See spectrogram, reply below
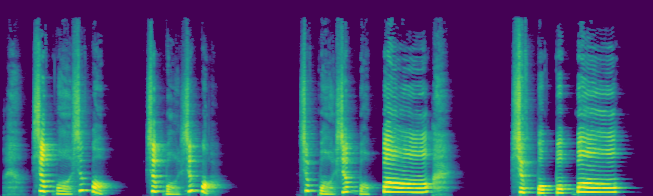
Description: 妹 しこしこ音声; おにいちゃんアイスぅー！

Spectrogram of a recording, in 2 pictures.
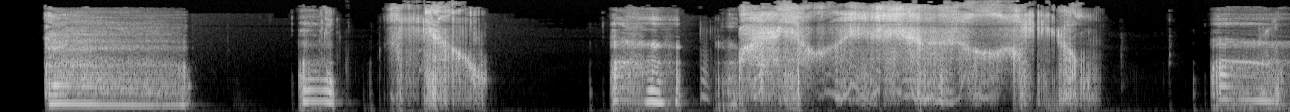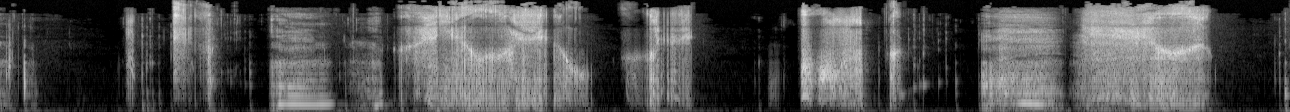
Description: パイズリフェラ(弱)：陰茎を胸で挟みながら亀頭を舐める; 実用ボイス抜粋集

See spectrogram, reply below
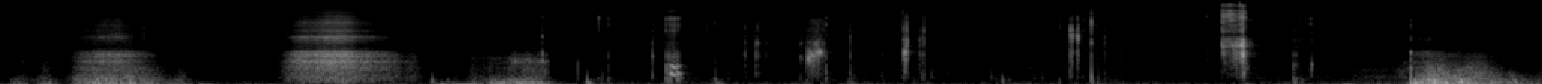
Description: ちゅっ…ちゅっ…, ASMR

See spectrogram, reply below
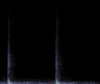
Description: ぽんぽん音

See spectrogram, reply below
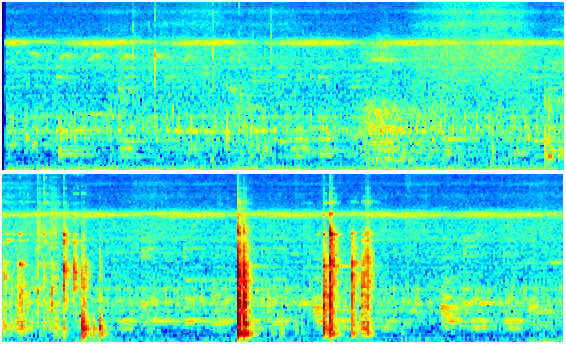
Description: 珈琲の音; すずしろ雨音喫茶; Japanese

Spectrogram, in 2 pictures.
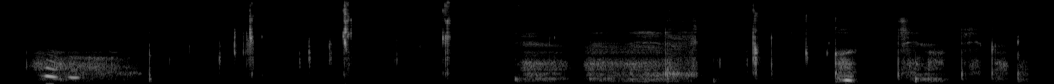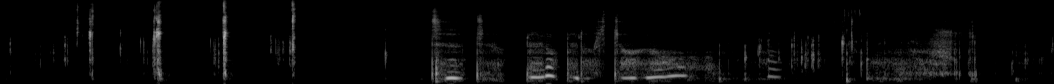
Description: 左乳首舐め, ASMR

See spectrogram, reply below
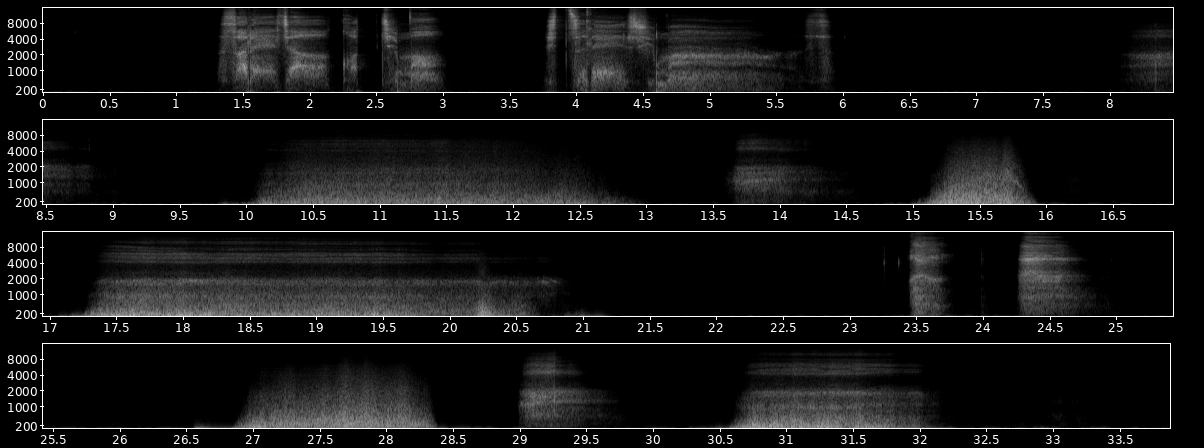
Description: お耳ふーふー 左, ASMR

